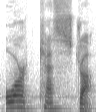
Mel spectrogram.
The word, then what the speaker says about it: orchestra: we're looking for orchestra orchestra three syllables or ca stra orchestra and orchestra the philharmonic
